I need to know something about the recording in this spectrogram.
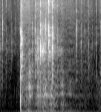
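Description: A few faint computer keyboard keystrokes, the first a sharper click about half a second in, as code is deleted in a text editor.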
